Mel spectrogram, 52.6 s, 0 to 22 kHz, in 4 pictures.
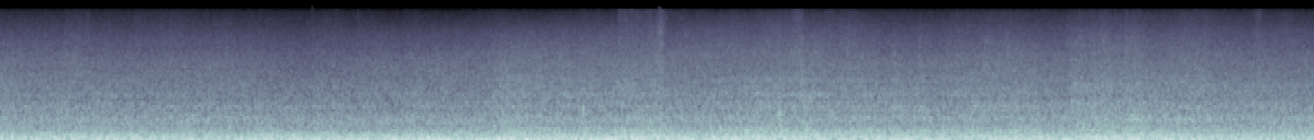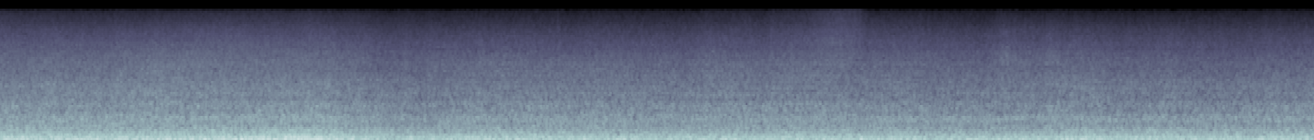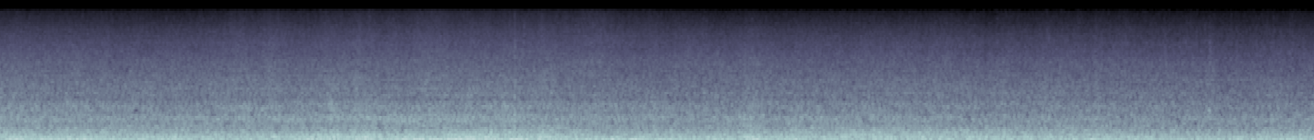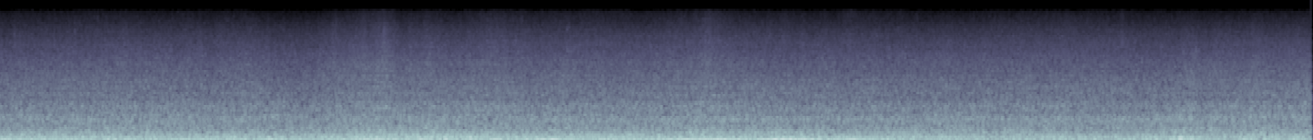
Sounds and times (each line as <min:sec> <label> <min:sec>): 0:00.0 Heavy waves and Sea - distant rumble 0:52.5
